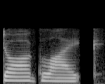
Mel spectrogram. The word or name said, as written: doglike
